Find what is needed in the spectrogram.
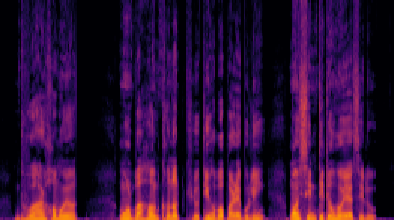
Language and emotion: Assamese, fearful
